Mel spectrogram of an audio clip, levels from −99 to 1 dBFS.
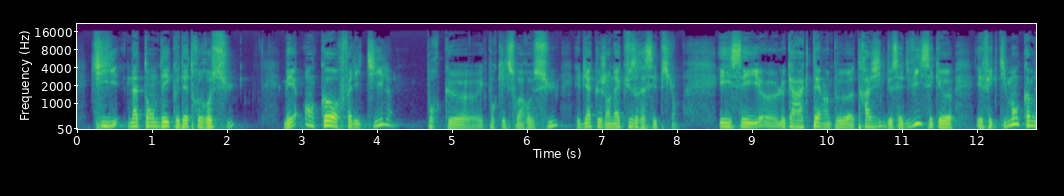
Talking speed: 175 wpm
